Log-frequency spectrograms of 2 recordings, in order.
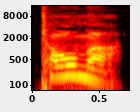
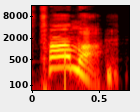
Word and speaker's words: Tama: Powers while Jessie Ventura continues to pronounce the name it's Toma as gorilla finally corrects Jesse on the pronunciation no Jess it's Tama he's only been using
